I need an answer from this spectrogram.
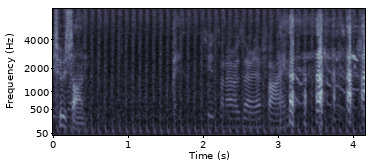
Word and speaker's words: Tucson: You know, I once heard a story about a lady pilot, a blonde, who was flying through Tucson, Arizona, and Tucson. It's pronounced Tucson.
